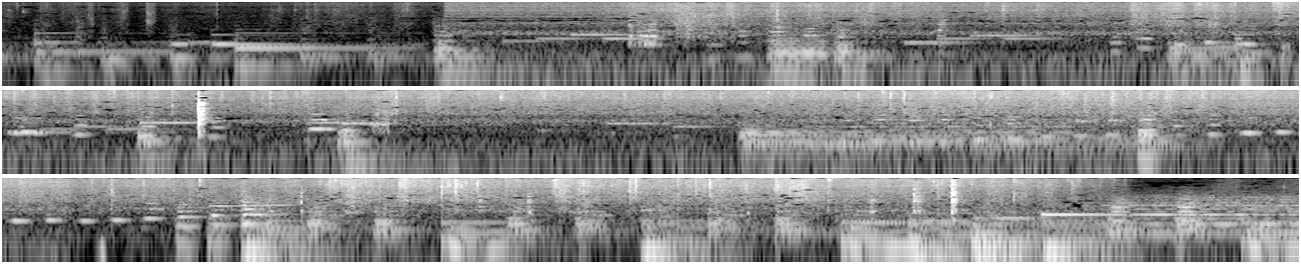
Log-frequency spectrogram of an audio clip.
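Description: Small enoki mushroom pancakes sizzling as they fry in oil in a pan, starting about two seconds in, over light background music. One sharp click partway through.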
